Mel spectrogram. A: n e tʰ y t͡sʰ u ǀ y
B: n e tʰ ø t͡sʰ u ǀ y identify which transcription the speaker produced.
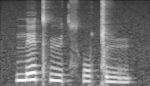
A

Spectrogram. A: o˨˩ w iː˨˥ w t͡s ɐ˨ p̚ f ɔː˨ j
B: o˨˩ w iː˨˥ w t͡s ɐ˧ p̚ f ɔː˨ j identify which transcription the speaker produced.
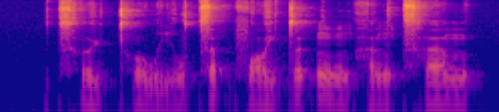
B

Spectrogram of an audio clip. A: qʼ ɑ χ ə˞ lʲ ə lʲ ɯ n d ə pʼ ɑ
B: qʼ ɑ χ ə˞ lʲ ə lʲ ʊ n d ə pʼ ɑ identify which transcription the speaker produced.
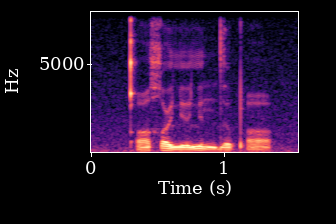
B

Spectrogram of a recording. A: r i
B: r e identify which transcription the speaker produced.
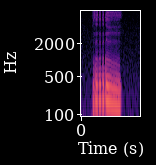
A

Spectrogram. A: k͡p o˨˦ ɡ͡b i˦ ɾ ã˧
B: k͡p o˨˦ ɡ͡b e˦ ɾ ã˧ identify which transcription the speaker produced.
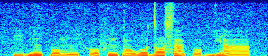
A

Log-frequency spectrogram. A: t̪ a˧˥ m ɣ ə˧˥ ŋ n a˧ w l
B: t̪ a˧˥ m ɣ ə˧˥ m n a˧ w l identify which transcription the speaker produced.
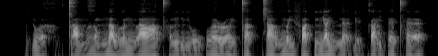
B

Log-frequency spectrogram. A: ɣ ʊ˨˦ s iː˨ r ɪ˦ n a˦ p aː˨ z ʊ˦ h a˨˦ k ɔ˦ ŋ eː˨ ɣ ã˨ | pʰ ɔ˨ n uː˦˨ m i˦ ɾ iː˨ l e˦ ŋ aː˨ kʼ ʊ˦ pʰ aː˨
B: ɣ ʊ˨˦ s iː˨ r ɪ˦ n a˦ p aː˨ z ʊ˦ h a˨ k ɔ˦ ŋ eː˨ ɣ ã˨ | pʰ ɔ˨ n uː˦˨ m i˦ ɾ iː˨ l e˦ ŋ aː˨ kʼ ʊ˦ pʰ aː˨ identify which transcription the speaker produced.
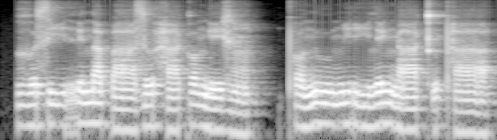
A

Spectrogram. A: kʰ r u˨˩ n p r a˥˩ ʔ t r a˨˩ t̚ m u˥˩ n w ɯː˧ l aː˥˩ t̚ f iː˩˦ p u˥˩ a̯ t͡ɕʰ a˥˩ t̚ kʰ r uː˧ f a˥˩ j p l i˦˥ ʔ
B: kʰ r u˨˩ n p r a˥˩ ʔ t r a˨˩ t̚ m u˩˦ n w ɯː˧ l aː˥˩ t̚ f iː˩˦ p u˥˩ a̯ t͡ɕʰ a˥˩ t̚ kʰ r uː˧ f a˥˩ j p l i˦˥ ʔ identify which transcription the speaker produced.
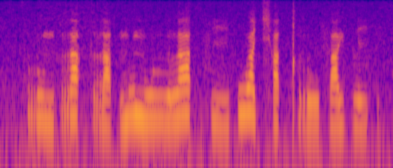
A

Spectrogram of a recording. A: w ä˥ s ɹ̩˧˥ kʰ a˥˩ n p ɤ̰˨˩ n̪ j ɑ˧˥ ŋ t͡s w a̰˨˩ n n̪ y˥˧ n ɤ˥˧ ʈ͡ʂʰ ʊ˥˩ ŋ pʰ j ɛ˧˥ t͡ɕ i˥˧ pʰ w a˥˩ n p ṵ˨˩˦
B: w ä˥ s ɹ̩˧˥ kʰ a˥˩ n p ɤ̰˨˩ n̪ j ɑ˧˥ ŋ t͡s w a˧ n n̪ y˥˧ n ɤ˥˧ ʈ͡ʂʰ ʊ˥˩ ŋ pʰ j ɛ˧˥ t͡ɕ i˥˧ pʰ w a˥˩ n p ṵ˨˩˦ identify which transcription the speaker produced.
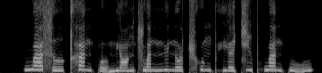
B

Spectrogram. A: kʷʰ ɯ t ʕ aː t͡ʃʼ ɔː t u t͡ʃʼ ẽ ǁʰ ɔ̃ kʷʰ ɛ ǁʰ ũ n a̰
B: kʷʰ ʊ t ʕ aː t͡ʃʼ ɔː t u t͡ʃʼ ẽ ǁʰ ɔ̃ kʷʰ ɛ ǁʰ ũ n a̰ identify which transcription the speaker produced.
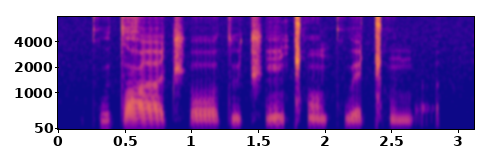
A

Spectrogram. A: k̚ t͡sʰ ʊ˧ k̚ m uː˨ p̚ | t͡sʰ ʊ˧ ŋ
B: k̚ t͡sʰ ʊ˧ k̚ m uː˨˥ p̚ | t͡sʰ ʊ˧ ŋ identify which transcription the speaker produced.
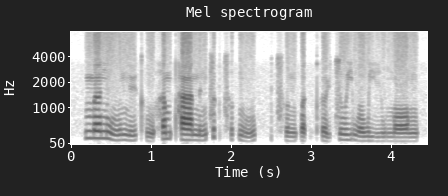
B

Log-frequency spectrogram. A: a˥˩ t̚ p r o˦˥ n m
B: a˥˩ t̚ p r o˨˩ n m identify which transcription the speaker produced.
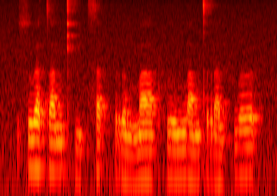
B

